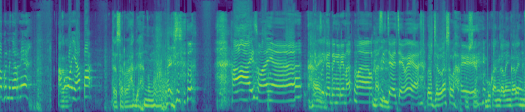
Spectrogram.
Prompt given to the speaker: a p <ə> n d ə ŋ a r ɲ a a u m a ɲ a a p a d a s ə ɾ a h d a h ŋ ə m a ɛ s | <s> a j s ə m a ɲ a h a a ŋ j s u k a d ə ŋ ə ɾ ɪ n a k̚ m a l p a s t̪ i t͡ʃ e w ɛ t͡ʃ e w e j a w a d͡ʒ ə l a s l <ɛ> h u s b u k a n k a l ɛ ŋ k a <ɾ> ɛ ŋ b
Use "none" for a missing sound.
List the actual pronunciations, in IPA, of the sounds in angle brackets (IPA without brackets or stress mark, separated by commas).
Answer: ə, h, a, l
